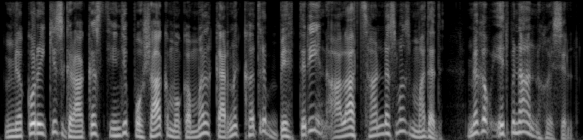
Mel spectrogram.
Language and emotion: Kashmiri, happy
